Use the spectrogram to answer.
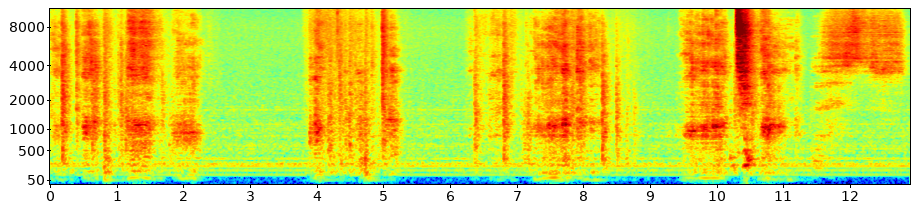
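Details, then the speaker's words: An adult imitates heavy snoring: four rough, rattling snore bursts with quiet gaps between them over a steady low room hum. "imagínate esos ronquidos que te metes en la madrugada Y peor Aún si te quedas en la casa de alguien porque te terminan contando"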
